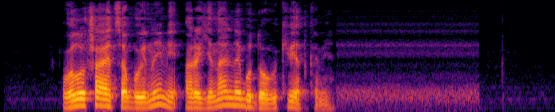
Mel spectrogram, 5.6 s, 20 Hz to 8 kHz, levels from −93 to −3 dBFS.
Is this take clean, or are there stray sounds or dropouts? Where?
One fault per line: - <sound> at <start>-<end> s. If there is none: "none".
none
